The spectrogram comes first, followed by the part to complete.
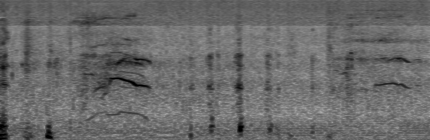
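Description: A faint animal call: one short cry that rises and falls about a second in, and a brief chirp near the end, among a few light knocks.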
